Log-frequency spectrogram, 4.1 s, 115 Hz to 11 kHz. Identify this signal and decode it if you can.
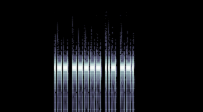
Morse code, heard as a keyed tone, about 40 wpm, 700 Hz. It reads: W0UG
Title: USA Call Signs - 4 Characters - Repeated 3x - 40wpm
